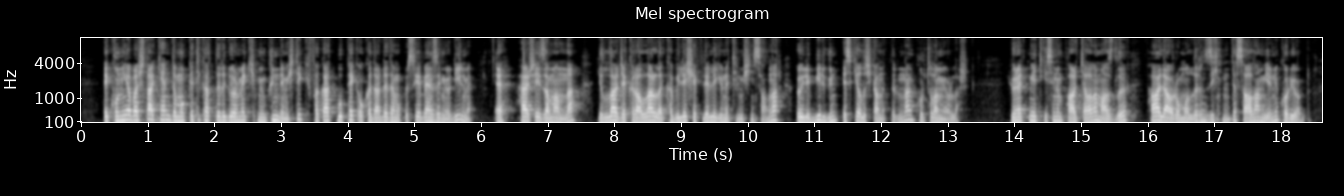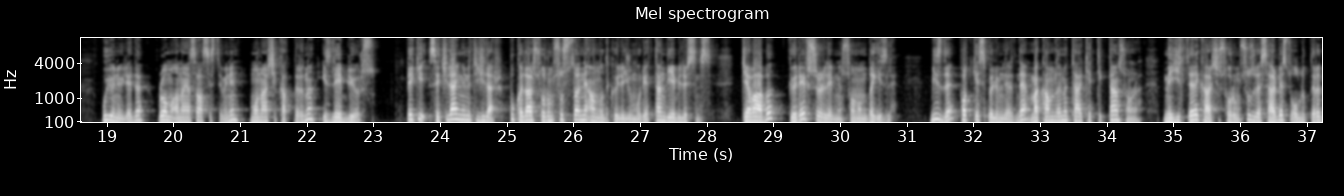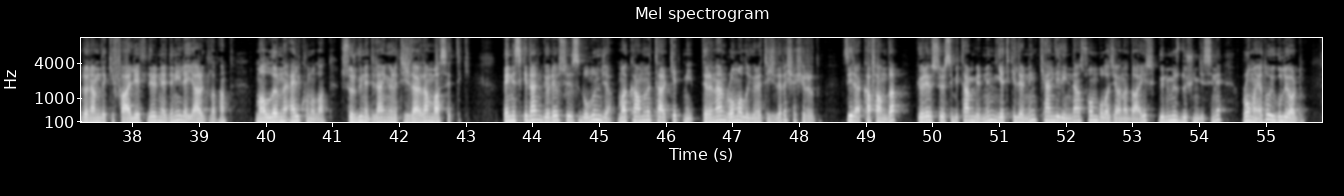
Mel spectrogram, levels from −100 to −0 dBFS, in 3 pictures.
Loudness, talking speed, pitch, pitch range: -17 LUFS, 130 wpm, 145 Hz, 125-160 Hz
